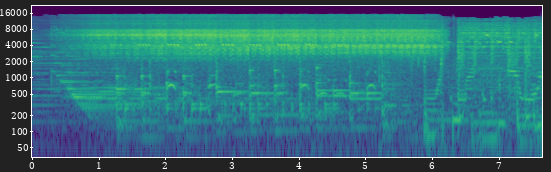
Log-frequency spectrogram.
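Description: A dense, continuous chorus of crickets chirps loudly and steadily throughout, set under layered musical tones and a sudden shift near the end.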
